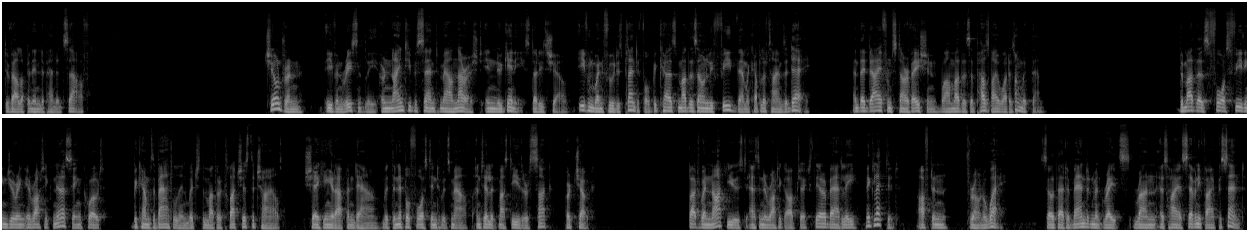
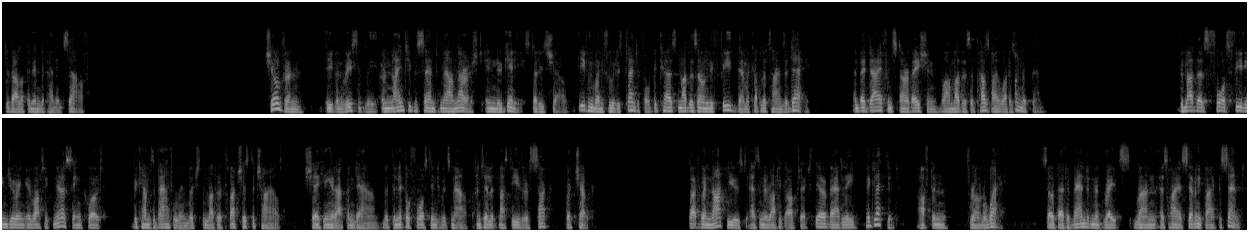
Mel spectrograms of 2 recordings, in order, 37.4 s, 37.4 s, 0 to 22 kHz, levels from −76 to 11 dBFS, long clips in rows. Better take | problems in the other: first | garbled, watery; badly; nothing above 7.5 kHz

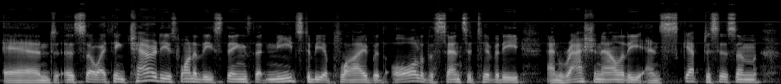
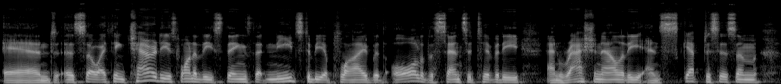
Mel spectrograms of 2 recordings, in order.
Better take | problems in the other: second | high-pitched whine; faint; throughout; 7.5 kHz, 30 dB below the speech

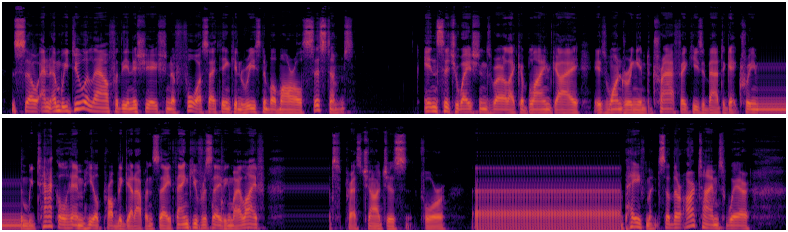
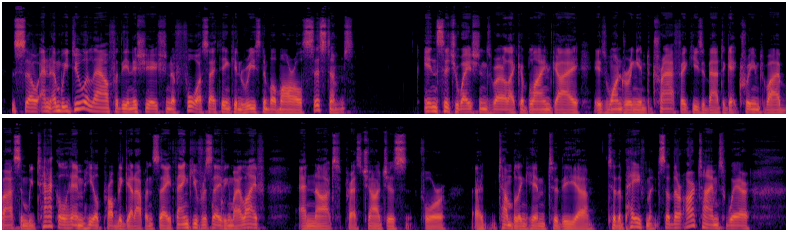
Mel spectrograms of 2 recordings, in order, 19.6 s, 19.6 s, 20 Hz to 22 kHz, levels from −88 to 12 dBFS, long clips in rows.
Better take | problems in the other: second | audio freezing; at 9.5 s for 0.5 s, at 13 s for 0.5 s and at 16 s for 2 s

